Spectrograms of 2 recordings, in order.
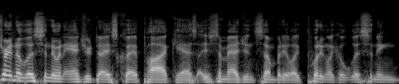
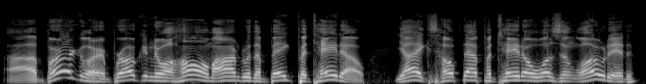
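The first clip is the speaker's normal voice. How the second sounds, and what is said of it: Imitates another person's voice. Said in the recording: “This is my impression of a Tom joke.”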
